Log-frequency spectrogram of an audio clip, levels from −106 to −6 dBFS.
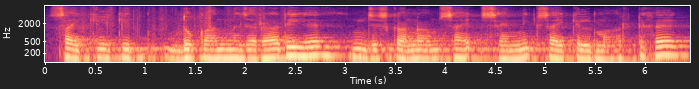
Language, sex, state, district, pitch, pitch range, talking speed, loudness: Hindi, male, Rajasthan, Jaipur, 140 Hz, 130-145 Hz, 130 wpm, -17 LUFS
